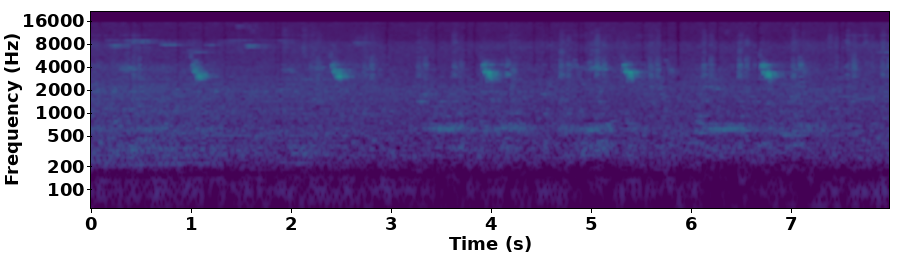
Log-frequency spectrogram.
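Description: A small bird chirping, one short falling chirp about every second and a half, over faint steady outdoor background noise.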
